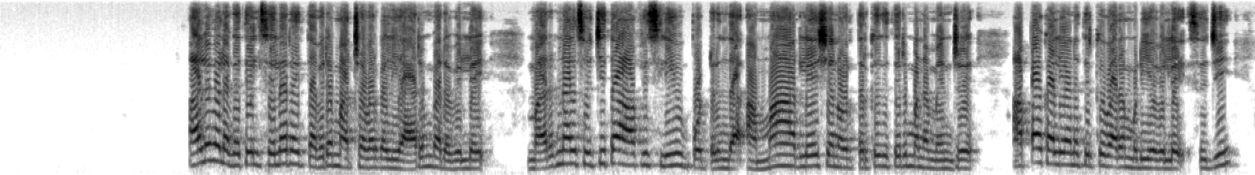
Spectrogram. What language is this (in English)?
Tamil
